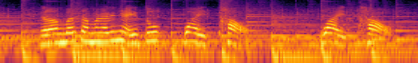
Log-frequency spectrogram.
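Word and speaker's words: 外套: Jadi bacanya qunzi. Nah, kosakata berikutnya yaitu jaket. Jaket. Jaket. Dalam bahasa Mandarin yaitu waitao. Waitao. Waitao.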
